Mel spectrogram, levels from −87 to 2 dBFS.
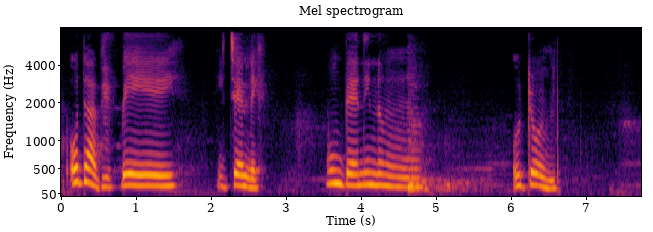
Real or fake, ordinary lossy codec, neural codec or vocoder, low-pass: fake; none; codec, 16 kHz, 1 kbps, X-Codec, HuBERT features, trained on balanced general audio; 7.2 kHz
